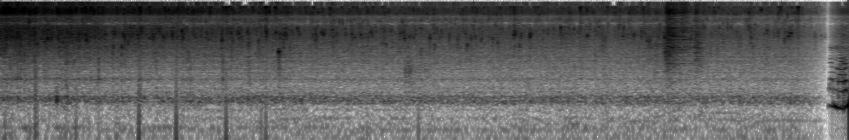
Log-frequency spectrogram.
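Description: Steady sizzling and crackling of onions frying in hot oil for mutton biryani, continuous and close, with a brief clatter near the end.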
